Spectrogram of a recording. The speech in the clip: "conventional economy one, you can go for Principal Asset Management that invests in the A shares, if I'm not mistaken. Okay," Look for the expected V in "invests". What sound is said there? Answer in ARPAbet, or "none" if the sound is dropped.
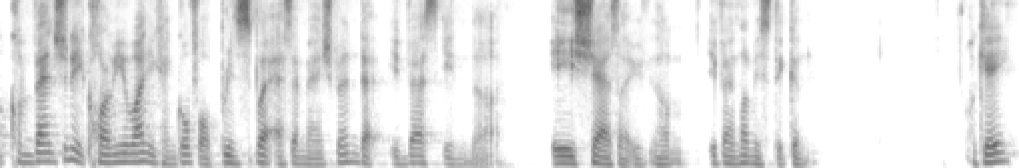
V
